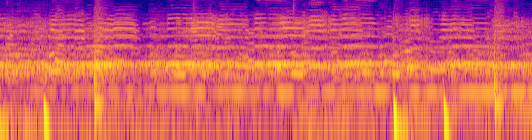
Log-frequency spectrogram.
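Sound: geese honking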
